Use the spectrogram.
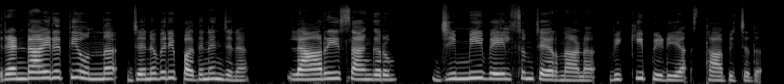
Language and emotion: Malayalam, neutral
